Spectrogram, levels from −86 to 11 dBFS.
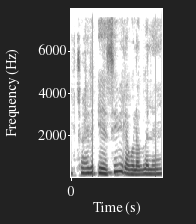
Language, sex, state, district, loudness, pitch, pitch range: Magahi, female, Bihar, Lakhisarai, -18 LUFS, 235 Hz, 210-255 Hz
